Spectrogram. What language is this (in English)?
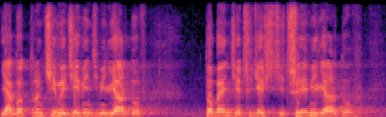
Polish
